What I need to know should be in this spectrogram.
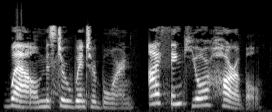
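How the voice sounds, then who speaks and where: A lively teasing young lady. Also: mid-range voice, measured pace, dry recording. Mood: pleading. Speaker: Daisy Miller. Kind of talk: audiobook dialogue acting.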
